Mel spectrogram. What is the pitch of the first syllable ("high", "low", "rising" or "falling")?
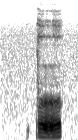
low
